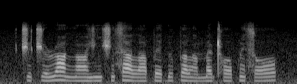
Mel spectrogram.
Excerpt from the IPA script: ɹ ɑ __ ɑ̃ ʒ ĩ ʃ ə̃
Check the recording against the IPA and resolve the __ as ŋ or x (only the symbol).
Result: ŋ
